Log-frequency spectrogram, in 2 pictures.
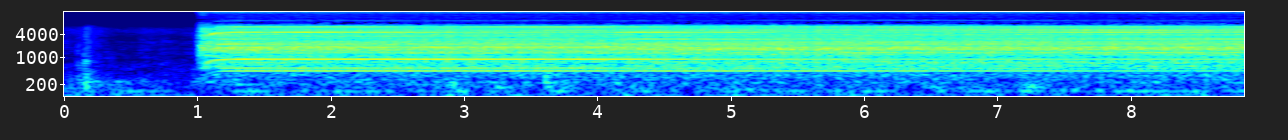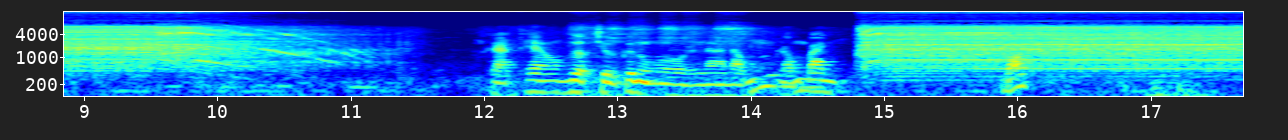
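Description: A battery-powered hydraulic tool whirs loudly with a steady electric motor whine.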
